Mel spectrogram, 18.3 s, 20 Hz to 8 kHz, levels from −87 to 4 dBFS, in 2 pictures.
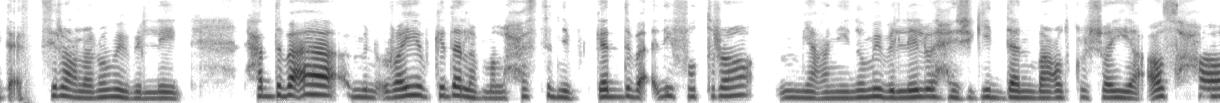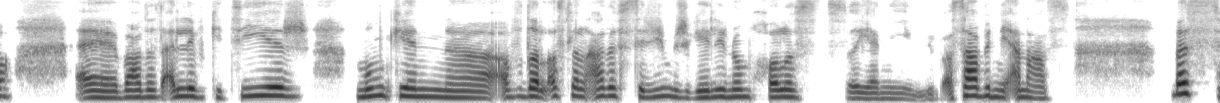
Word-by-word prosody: تأثير 245 -1 -4
على 185 -5 -1
نومي 205 +1 -1
بالليل 170 -1 -5 0.5
لحد 230 +1 -2
بَقى 260 +1 +7
من 205 -3 -5
قُريب 220 +6 +1
كده 240 +3 +1
لمّا 180 -5 -3
لاحظت 210 +7 -7
إني 195 -6 -4 0.2
بجد 210 +1 +1
بقى 205 -3 -2
لى 235 - -4
فترة، 230 +3 -4 0.4
يعني 180 0 -4
نومي 200 +4 0
بالليل 195 +2 +1
وحش 195 -3 -3
جدًا 195 0 0
باقعد 180 +1 -2
كل 200 - -13
شوية 190 -2 -1
أصحى 225 +1 +2 0.5
آآ 185 0 +2
باقعد 200 +2 +1
أتقلِّب 215 +2 +2
كتير 230 +3 +1 0.3
ممكن 220 -1 +1 0.4
أفضل 215 0 +2
أصلًا 230 0 -1
قاعدة 230 +2 0
في - - -4
السرير 210 +2 -1
مش 200 -4 -5
جاي 185 +1 0
لي 210 +2 0
نوم 210 +1 -1
خالص، 200 0 0
يعني 160 -3 -6
بيبقى 120 -1 -8
صعب 245 -1 +6
إني 205 -4 -1
أنعس. 170 -5 -4 0.8
بس، 300 0 +7
205 Hz, 150 wpm, -23 LUFS, 185-225 Hz, 0.8 s, بَقى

